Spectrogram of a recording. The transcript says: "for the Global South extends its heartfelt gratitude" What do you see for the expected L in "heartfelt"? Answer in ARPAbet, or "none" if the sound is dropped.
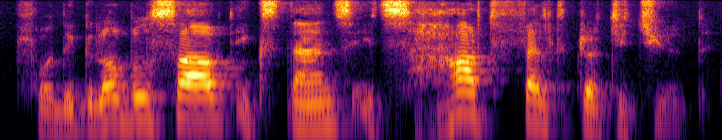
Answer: L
